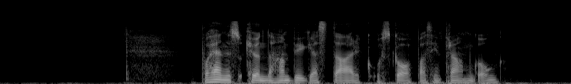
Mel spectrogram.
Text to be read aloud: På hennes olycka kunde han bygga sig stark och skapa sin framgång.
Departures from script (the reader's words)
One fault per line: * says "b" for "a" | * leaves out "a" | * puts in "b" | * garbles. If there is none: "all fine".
* leaves out "olycka"
* leaves out "sig"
